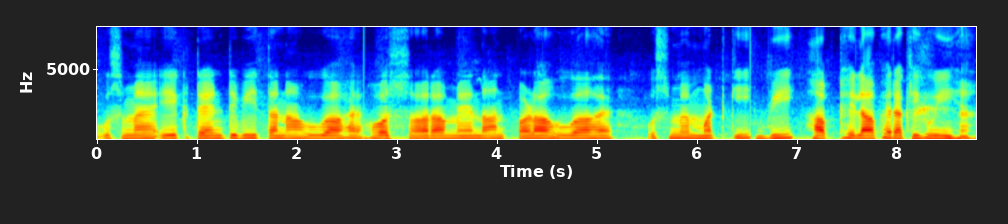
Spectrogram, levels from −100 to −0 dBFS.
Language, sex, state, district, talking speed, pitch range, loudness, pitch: Hindi, male, Rajasthan, Nagaur, 145 wpm, 185-195 Hz, -18 LUFS, 195 Hz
